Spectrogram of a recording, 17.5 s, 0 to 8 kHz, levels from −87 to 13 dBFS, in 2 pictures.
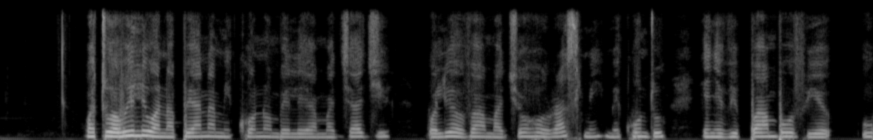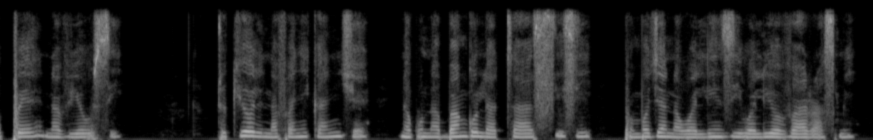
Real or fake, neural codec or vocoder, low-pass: real; none; 7.2 kHz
